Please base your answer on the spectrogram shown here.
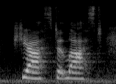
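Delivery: plain reading voice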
